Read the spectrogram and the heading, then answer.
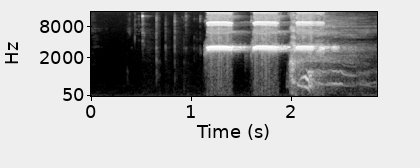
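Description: A loud, shrill whistle blown in three sharp blasts, the last one trailing off, preceded by a few faint clicks.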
